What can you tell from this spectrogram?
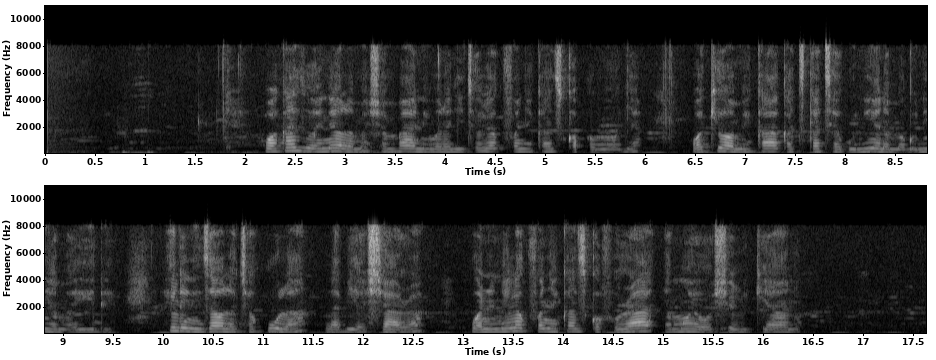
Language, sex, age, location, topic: Swahili, female, 25-35, Dar es Salaam, agriculture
